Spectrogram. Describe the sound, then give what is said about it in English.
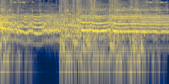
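A short, eerie musical sting for a scary segment, of sustained, wavering high tones that sound like a ghostly wail, with an abrupt shift early on and steady loudness throughout; no one speaks. “All right, let's get the sting going for that. Here's the sting.”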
